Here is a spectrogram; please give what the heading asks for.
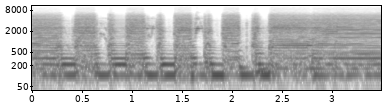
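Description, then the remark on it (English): A dirty, distorted electric guitar rhythm tone, otherwise basically dry, plays a chugging rhythm of short, choppy chords, then rings out on a sustained crunchy chord. Loud, with no voices. “And then I've got that dirty rhythm tone, switches to basically dry.”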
